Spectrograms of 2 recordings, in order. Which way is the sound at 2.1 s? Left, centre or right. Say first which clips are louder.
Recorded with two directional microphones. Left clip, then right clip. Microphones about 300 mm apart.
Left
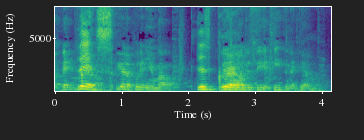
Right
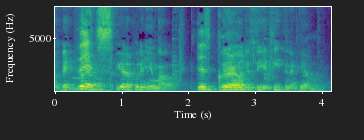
Left 3 dB; left.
